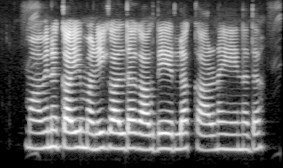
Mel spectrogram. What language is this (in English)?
Kannada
